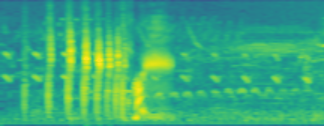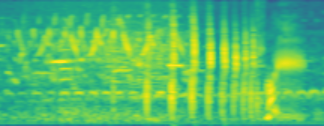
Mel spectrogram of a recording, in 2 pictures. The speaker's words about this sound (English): A ruddy duck.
